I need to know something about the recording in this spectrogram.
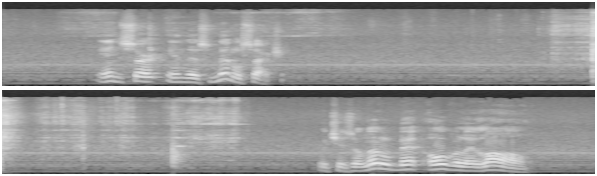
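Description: Metal tubes knock lightly against each other on a wooden table.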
